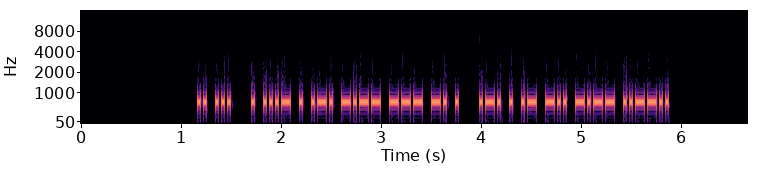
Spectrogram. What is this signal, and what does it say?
Morse code, heard as a keyed tone, about 40 wpm, 700 Hz. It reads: IS EVERYONE READY?
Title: Sentences from Top 1000 Words - Review Part 5 - 40wpm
